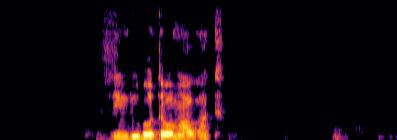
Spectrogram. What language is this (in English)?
Central Kurdish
